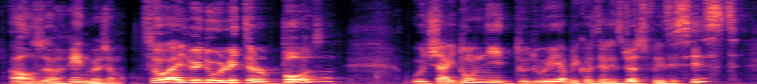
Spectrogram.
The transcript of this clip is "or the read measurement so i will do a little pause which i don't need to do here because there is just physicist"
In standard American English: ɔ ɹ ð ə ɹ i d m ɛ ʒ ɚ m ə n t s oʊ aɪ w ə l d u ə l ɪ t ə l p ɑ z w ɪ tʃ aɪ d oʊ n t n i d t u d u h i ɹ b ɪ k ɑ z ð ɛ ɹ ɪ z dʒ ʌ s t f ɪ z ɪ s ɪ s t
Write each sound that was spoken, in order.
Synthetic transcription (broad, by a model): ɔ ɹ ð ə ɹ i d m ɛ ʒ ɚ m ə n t s oʊ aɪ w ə d u ə l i t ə l p ɑ z w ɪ tʃ aɪ d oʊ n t n i d t u d u h i ɹ b ɪ k ɑ z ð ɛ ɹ ɪ z dʒ ʌ s t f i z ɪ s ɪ s t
